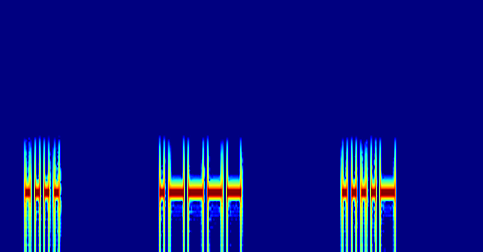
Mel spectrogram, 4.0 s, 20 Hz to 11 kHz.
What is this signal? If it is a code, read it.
Morse code, heard as a keyed tone, about 30 wpm, spaced as for 9 wpm, 700 Hz. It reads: H14
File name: course / 30:10wpm / 087 Lesson 15e - Number 5 - Three Characters 30wpm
